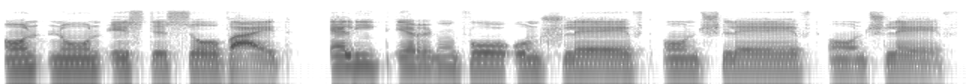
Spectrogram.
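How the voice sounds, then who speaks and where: A magical whirling worm from a storybook, indignant and commanding, as a man puts him on. His voice is raised above an everyday voice, and he stretches each word slowly and grandly. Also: medium pitch, flat delivery, clean tone, voice pushed up. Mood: satisfied. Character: magical male whirling worm, friendly but vengeful.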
